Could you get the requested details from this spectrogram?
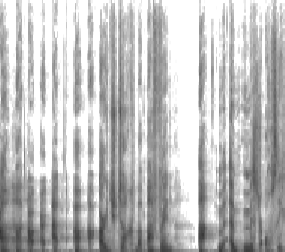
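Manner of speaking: playful, fun preacher-style delivery. Retelling how someone joined in his impression of a man; impression of a preacher. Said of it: "I do my impression of him".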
